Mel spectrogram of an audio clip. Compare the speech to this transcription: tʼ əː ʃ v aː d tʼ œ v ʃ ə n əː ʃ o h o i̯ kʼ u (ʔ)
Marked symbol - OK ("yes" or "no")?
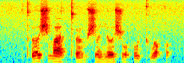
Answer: no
